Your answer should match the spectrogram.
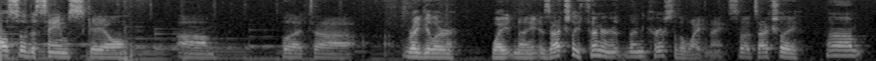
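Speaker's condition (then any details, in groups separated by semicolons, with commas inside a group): No condition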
